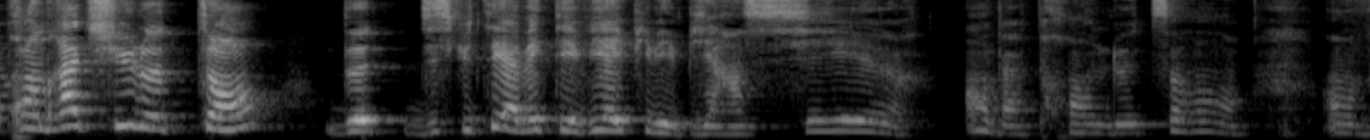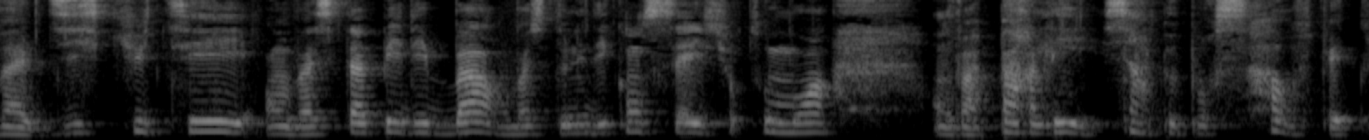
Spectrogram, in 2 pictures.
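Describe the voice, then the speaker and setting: A chatty woman from Côte d'Ivoire with an Ivorian French accent answers fans in a casual live Q&A, reading viewer comments. Her mid-range voice keeps a measured pace, and she's teasing, calling fans "ma chérie."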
